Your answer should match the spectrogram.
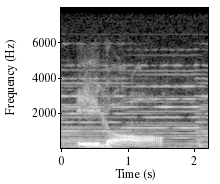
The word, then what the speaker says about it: Igor: Appalling's laboratory assistant, Igor. That rhymes with Seymour.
